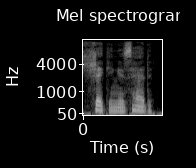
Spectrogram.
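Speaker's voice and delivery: plain reading voice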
